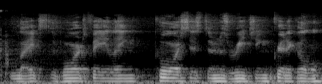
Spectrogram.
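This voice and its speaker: A put-on character voice at a low-to-middle pitch moves at a moderate pace against clear background noise. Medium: audio drama. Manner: deadpan, sulky.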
